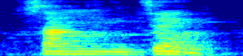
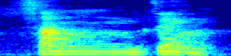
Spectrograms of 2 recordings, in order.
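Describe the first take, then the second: The two takes are said the same way.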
